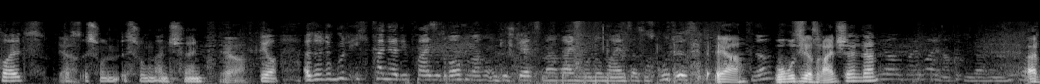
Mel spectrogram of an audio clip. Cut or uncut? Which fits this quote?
cut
